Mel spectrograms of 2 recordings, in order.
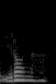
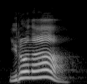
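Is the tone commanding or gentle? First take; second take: gentle; commanding. First: It is said as a soft encouragement. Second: It is said as a forceful command.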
